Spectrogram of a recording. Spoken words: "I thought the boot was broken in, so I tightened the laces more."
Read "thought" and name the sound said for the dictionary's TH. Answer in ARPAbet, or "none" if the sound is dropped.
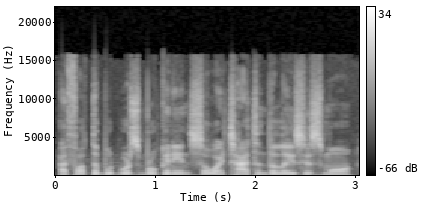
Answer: TH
